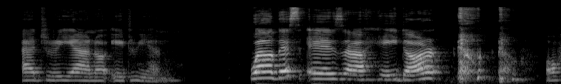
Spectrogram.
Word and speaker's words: Adrian: Yeah, somebody taught me how to pronounce his name, Adrian.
